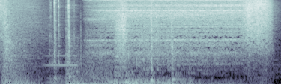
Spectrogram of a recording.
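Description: An old-style airlock named Venus Flytrap cycles as its door opens: a few sharp mechanical clunks, then a long, steady rush of pressurized hissing with faint whining tones, swelling briefly before cutting off abruptly.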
